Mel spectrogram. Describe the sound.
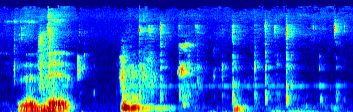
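Typing on a mechanical keyboard with non-clicky, non-tactile switches: after brief talk, a quick run of soft, muted key clacks follows in an uneven rhythm.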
